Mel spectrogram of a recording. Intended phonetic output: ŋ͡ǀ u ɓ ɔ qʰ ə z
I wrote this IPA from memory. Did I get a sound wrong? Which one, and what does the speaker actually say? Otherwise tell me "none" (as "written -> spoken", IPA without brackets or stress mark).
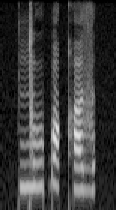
none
